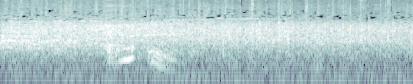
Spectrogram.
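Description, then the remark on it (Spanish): Sustained audience applause for the Mexica deity Huitzilopochtli, a dense steady patter of many hands clapping at a constant loud level throughout, with a brief vocal whoop or cheer rising out of it early on. “Un aplauso a Huitzilopochtli, por el amor de Dios.”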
